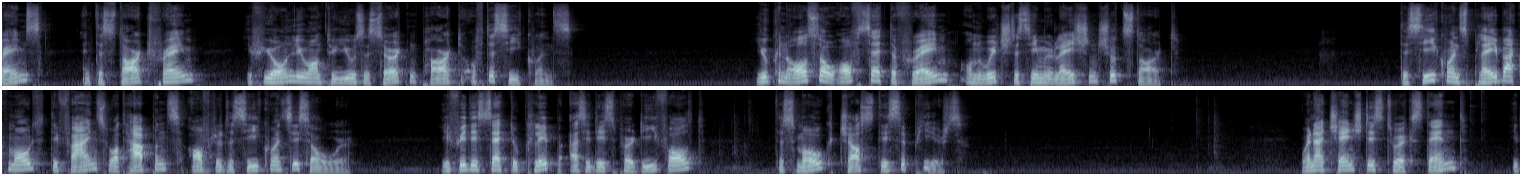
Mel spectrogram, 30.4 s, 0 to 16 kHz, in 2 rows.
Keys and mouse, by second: 15.0-20.6 drag, 22.9-27.1 shift+drag, 28.8-30.0 drag.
